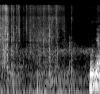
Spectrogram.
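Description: Foil trading-card pack wrapper crinkling briefly as it is torn open, fading within a moment to faint rustling of the cards being handled.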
